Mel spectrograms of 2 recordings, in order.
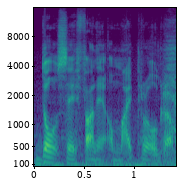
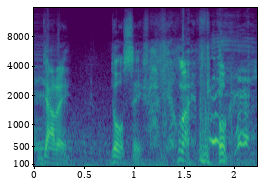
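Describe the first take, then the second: First: Low mock Scottish scold; deadpan Scottish producer telling him off, badly done; imitating a Scottish accent, lower and stern; poor Scottish accent. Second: Mock Scottish scold said through laughter, higher; retelling the producer's line while cracking up; half-laughed Scottish producer voice; laughing Scottish impression. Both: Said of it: "It's my poor Scottish accent".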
